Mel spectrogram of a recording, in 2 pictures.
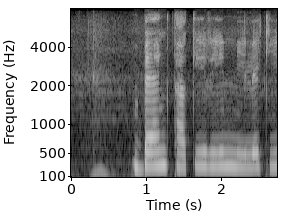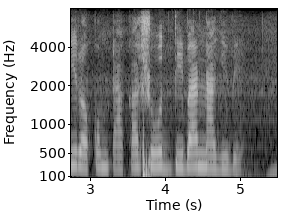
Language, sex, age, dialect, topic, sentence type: Bengali, female, 18-24, Rajbangshi, banking, question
